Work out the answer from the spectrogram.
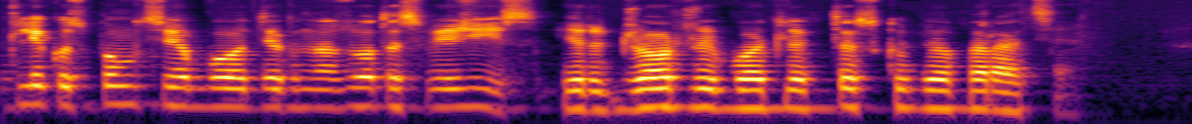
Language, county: Lithuanian, Vilnius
